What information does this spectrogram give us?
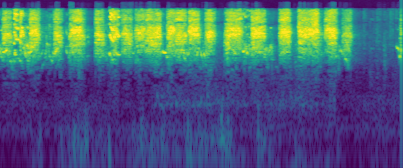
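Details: Many aviary budgerigars chirp at once, a dense, shrill stream of fast notes pulsing in short bursts, dropping away abruptly in the final half second.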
